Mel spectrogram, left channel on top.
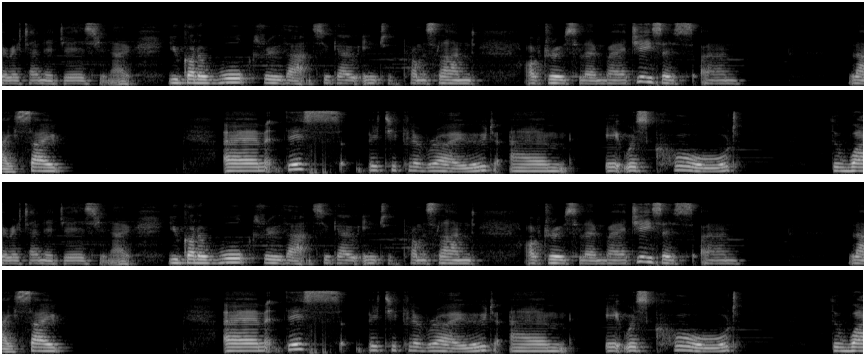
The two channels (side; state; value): both; identical; correlation 1.00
